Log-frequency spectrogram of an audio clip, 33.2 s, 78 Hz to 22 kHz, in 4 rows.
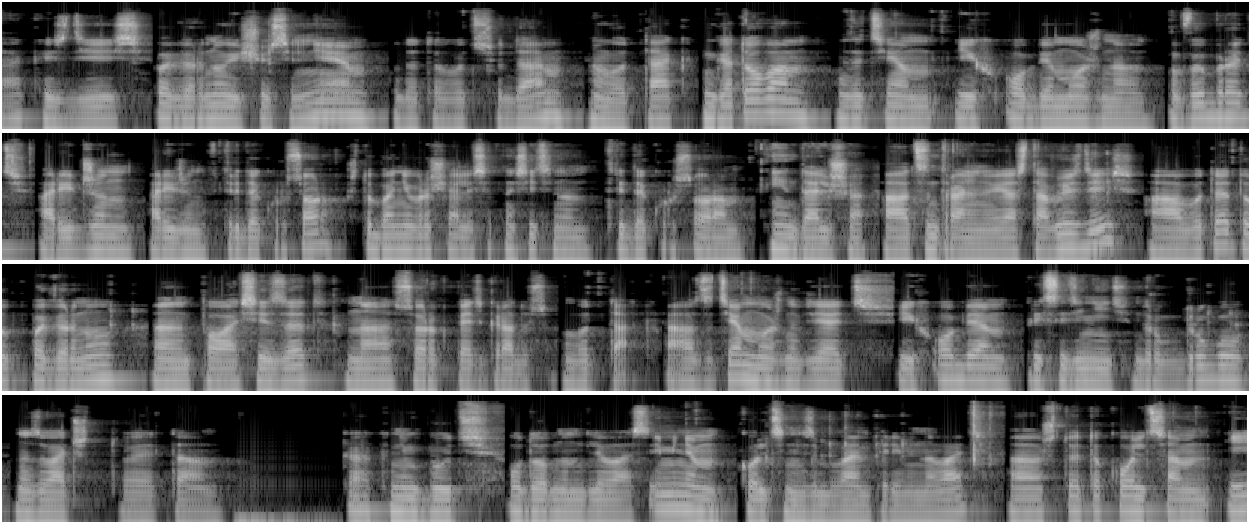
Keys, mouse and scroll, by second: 1.0 scroll up 2, 1.6 g, 3.4-3.7 scroll down 10, 3.8 middle click, 3.9 click, 4.1-5.6 middle drag, 5.6 click, 6.2 shift+click, 7.7 shift+click, 10.2-10.5 scroll down 2, 10.5-13.3 middle drag, 13.3 click, 14.6-15.6 middle drag, 15.6 KP_1, 16.4 click, 16.7 middle click, 17.3 r, 20.3 middle click, 20.5 click, 20.8 middle click, 21.5 click, 22.6 click, 23.4-24.7 middle drag, 24.7 ctrl+j, 29.5 click, 29.8 F2, 32.7 middle click.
